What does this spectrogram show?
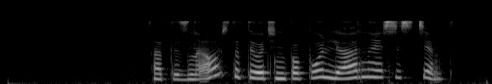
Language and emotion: Russian, positive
